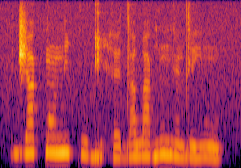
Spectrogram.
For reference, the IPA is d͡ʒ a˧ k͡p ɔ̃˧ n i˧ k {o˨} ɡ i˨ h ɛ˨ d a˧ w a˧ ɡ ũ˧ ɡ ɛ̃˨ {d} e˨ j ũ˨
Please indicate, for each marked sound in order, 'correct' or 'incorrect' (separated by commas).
incorrect, correct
